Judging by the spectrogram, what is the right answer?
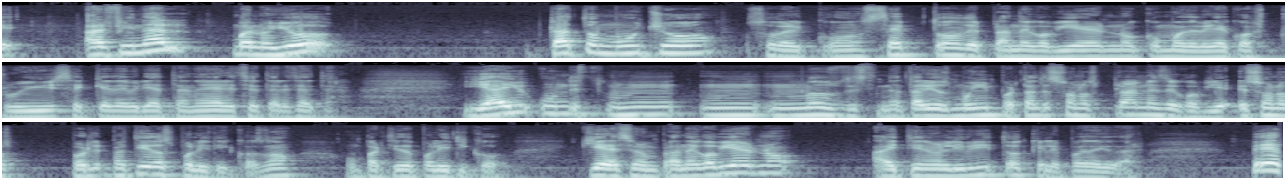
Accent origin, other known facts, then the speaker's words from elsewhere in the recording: Ecuador; yo tomé la decisión como ecuatoriano que en el territorio que me pertenece como ciudadano se mantenga preservado el Yasuní ITT.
